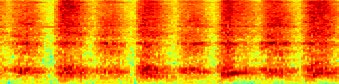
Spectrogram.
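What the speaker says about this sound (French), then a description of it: "Je scie en laissant le trait." Rhythmic strokes of a frame saw biting through wood, five steady back-and-forth passes at close range with no talking.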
